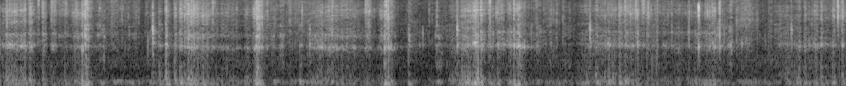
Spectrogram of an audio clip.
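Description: A flat metal blade repeatedly scrapes and carves thin shavings from the surface of a palm-sized, solid purple and pink bar of soap held in hand. The result is a steady, crackly, crinkling scrape with bright, hissy texture over soft low thuds, broken by sharper scraping bursts.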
